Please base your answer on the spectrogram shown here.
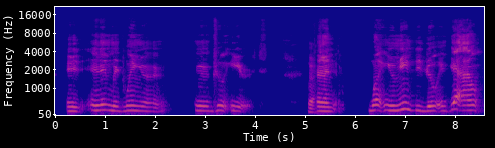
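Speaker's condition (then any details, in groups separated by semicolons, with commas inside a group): Cerebral palsy; caused by brainstem aneurysm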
